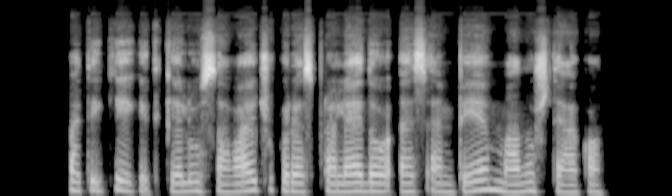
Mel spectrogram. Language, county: Lithuanian, Klaipėda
